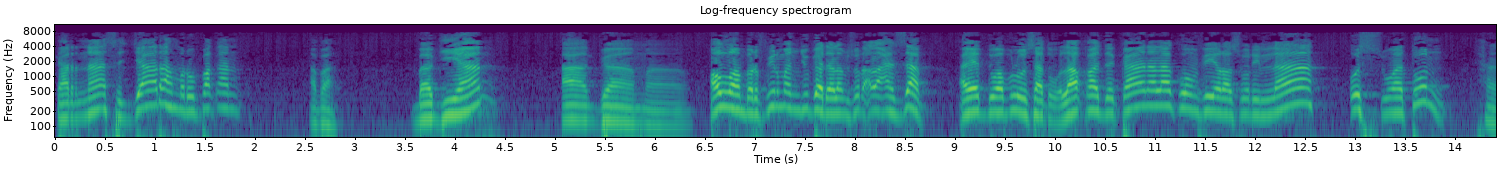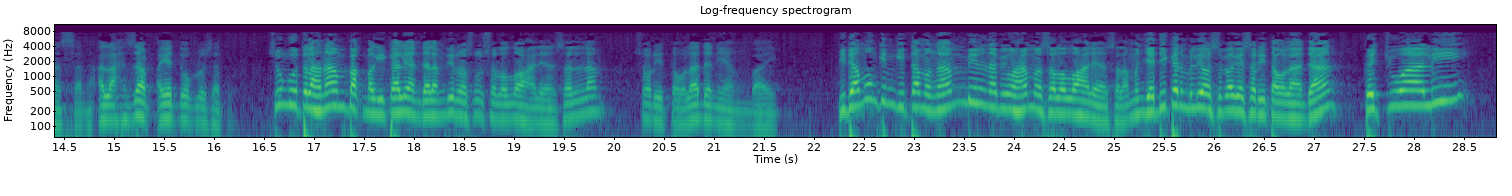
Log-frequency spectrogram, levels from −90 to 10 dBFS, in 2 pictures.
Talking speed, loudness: 110 wpm, -21 LUFS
